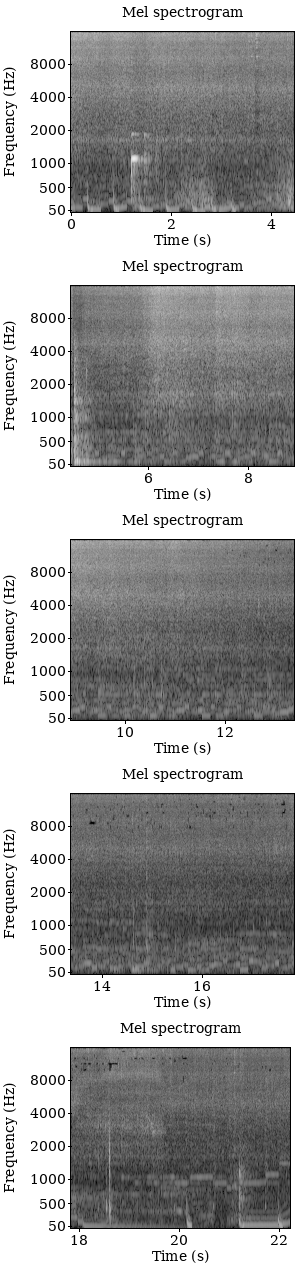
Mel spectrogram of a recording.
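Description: Crab pieces frying in hot oil in a frying pan, sizzling hard at first and slowly dying down as they cook. A few knocks and scrapes come from a metal spatula turning them.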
